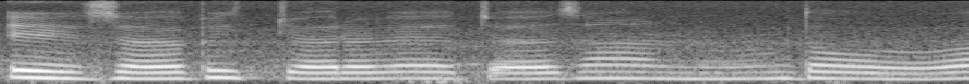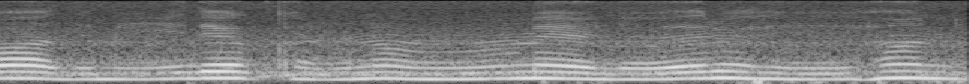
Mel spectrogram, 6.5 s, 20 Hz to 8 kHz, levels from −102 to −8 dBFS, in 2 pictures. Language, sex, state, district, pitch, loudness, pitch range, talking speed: Punjabi, female, Punjab, Kapurthala, 215 Hz, -19 LUFS, 205-230 Hz, 100 wpm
